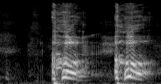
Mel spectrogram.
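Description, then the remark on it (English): Two loud, harsh coughs burst directly into the microphone about half a second apart, each with a raspy, throaty tail, against an otherwise quiet background. “Next time you have a coughing fit, don't do it directly into the microphone.”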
